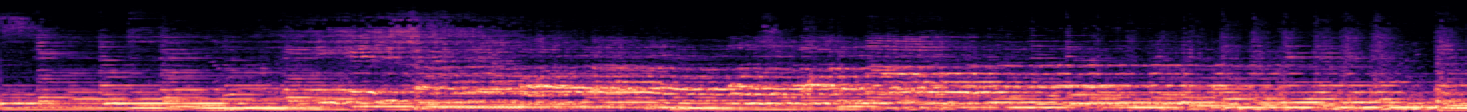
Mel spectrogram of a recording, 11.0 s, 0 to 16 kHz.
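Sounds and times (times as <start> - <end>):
acoustic guitars: 0.0 - 11.0
voices singing together: 2.3 - 10.2.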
